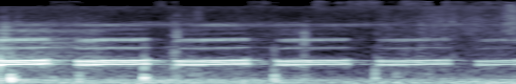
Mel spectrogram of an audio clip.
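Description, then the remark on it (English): A motion-detecting alarm beeps in a steady, rapid repeating pattern of short tones, loud and continuous, as all the outside lights come on, with no voices present. “All the outside lights came on. It's the motion detecting alarm.”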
